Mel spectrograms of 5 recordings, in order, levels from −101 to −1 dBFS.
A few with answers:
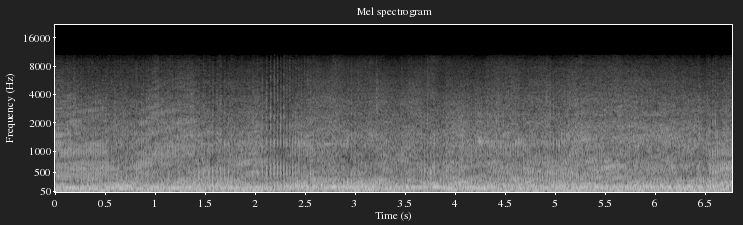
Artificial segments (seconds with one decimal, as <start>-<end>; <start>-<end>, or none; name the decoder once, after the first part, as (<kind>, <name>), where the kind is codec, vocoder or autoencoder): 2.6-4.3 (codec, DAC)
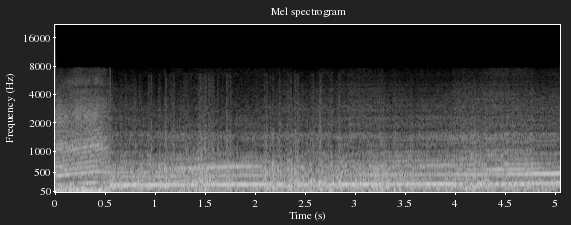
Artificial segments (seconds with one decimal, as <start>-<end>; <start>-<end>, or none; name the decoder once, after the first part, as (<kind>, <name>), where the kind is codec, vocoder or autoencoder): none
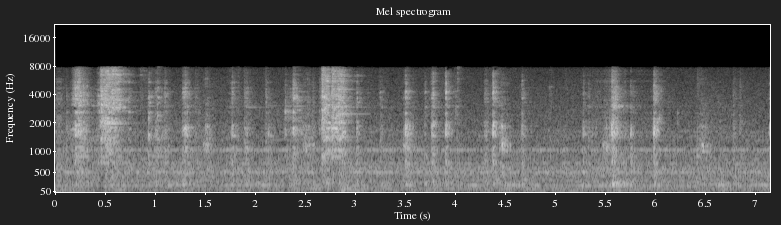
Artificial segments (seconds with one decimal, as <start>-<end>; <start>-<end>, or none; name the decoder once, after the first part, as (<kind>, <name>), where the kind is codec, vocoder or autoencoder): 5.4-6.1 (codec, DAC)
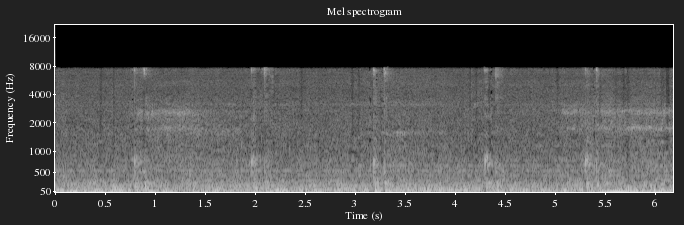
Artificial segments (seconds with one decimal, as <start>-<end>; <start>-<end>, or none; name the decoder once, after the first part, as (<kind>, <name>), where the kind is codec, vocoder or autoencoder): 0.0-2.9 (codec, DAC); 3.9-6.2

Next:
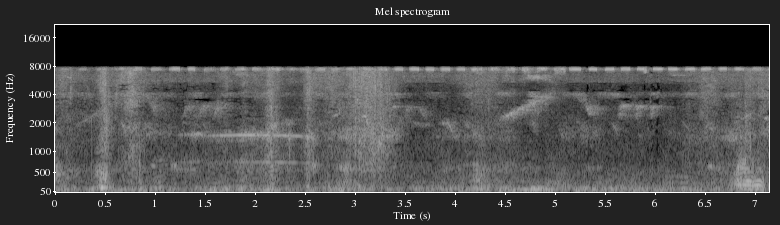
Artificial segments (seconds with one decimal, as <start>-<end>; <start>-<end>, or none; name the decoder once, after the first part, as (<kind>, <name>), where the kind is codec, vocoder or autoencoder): 2.0-2.5 (codec, DAC); 4.2-5.1

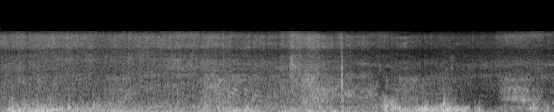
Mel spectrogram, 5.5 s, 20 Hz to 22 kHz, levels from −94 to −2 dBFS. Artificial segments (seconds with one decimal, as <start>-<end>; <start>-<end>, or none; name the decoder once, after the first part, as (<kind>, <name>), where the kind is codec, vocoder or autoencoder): 2.4-5.5 (codec, DAC)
